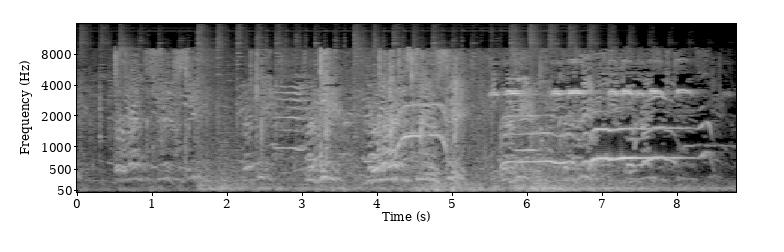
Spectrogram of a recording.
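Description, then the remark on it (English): Protesting students shout and chant together loudly and agitatedly while clapping, with sustained shrill whistles blown over the noise in the second half, continuous throughout, just outside an event. “These students remain on stage for nearly 15 minutes before continuing to chant, clap, and blow whistles from just outside the event.”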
